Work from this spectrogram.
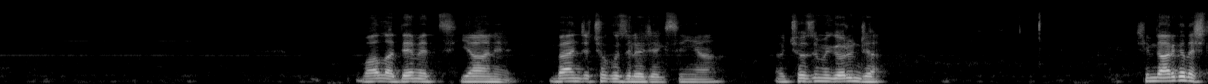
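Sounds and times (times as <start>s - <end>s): faint short clicks: 10.0s - 11.1s.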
